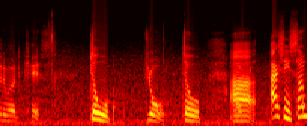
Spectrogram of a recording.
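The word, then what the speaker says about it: จูบ: JOOP. JOOP. JOOP. Okay. Actually, some people shorten it and make it more like fun, as in JOOP. JOOP. JOOP. Okay. So there's JOOP and there's JOOP.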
